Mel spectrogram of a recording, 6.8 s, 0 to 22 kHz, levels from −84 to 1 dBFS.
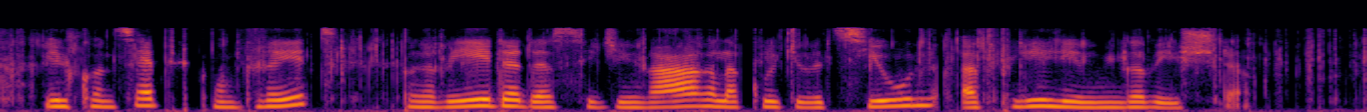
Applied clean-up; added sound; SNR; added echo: neural diffusion model UNIVERSE++.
